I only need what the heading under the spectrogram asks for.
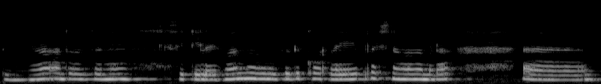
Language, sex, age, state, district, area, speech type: Malayalam, female, 18-30, Kerala, Kozhikode, rural, spontaneous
